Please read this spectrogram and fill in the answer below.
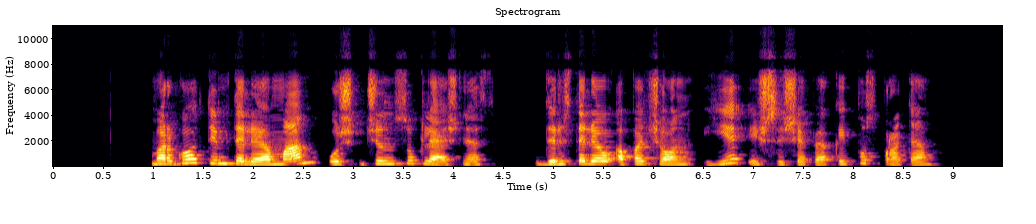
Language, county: Lithuanian, Šiauliai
